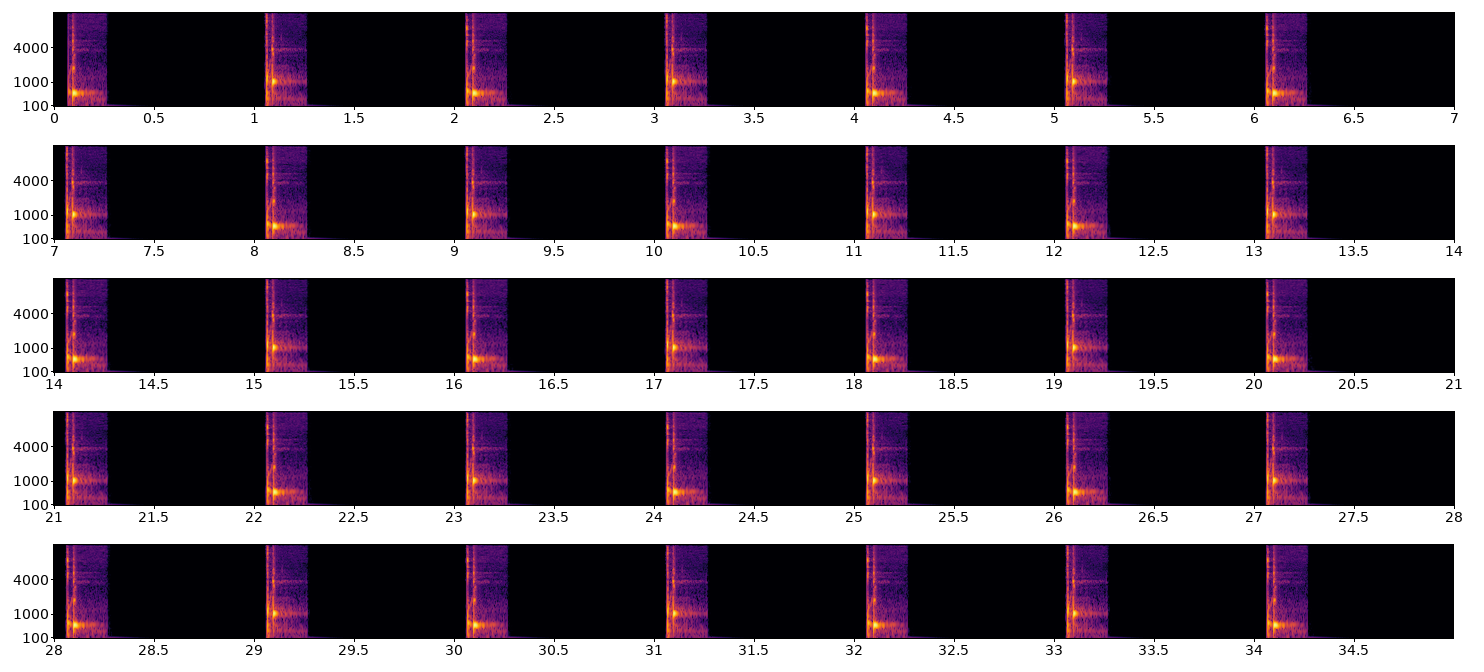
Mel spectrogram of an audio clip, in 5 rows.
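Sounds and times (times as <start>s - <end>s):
timer ticking clicks: 0.0s - 0.3s, 1.0s - 1.3s, 2.0s - 2.3s, 3.0s - 3.3s, 4.0s - 4.3s, 5.0s - 5.3s, 6.0s - 6.3s, 7.0s - 7.3s, 8.0s - 8.3s, 9.0s - 9.3s, 10.0s - 10.3s, 11.0s - 11.3s, 12.0s - 12.3s, 13.0s - 13.3s, 14.0s - 14.3s, 15.0s - 15.3s, 16.0s - 16.3s, 17.0s - 17.3s, 18.0s - 18.4s, 19.0s - 19.3s, 20.0s - 20.3s, 21.0s - 21.3s, 22.0s - 22.3s, 23.0s - 23.3s, 24.0s - 24.3s, 25.0s - 25.3s, 26.0s - 26.3s, 27.0s - 27.3s, 28.0s - 28.4s, 29.0s - 29.3s, 30.0s - 30.4s, 31.0s - 31.3s, 32.0s - 32.4s, 33.0s - 33.3s, 34.0s - 34.4s.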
